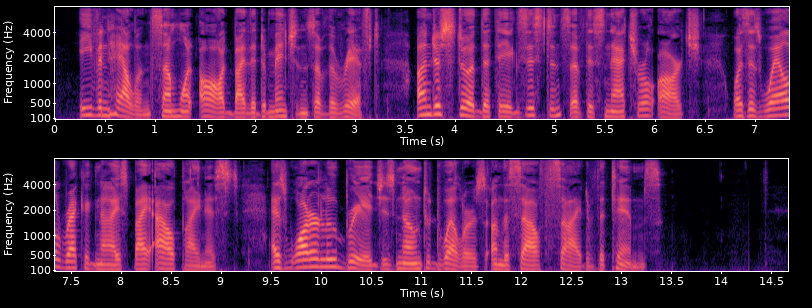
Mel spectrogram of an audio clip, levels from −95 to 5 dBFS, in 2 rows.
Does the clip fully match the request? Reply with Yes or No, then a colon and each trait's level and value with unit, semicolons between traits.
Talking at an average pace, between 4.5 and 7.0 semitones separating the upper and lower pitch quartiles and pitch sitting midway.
Yes: average, 155 wpm; average, 5.1 semitones; medium, 145 Hz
